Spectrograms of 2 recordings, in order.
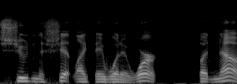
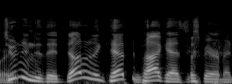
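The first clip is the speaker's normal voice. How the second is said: goofy, loud, swooping made-up silly character voice; 3 semitones higher, 5 dB louder than usual. Saying a podcast intro line in a made-up voice: put-on silly voice. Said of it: "the voice you just did".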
